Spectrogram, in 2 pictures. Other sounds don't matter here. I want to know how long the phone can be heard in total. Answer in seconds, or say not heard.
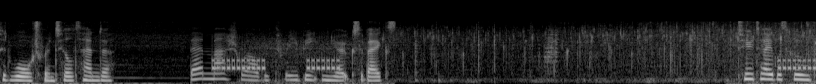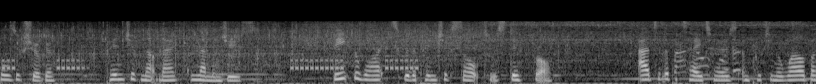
4 s.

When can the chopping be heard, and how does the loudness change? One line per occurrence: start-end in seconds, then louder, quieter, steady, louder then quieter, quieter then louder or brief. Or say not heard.
not heard.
